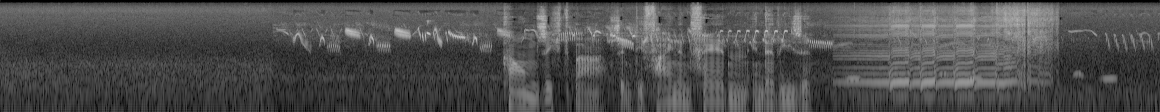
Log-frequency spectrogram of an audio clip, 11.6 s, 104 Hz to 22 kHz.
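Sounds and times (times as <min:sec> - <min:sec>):
speech: 0:05.1 - 0:08.2
hoverfly buzzing caught in spider web: 0:08.1 - 0:10.7.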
